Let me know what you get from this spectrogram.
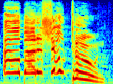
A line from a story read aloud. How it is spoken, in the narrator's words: A bowler shouts out playfully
